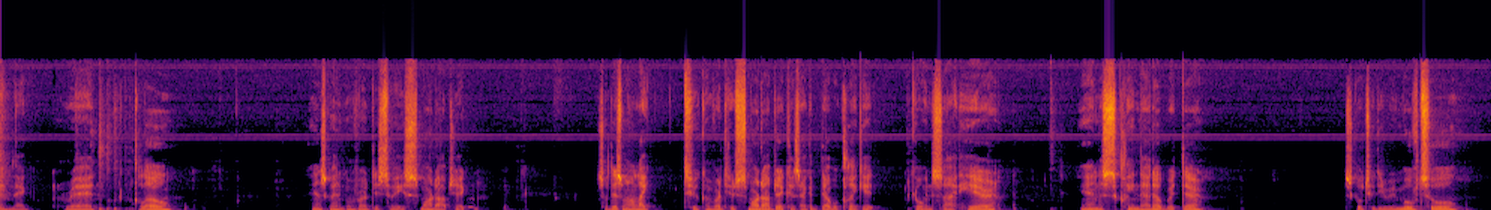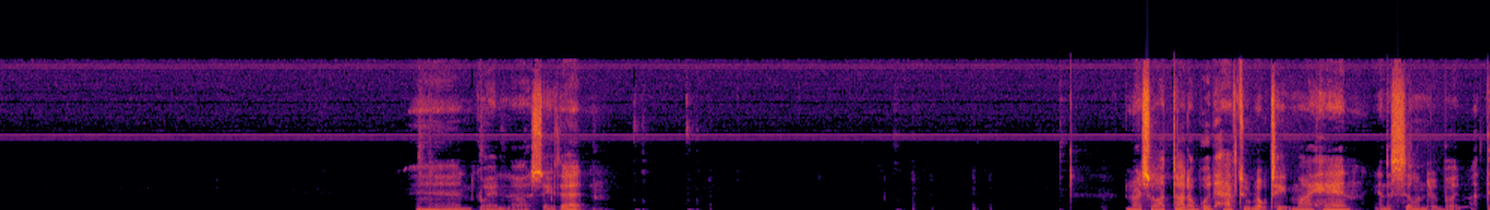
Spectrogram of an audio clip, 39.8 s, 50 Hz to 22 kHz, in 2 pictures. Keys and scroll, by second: 1.2 space, 13.1 space, 25.3 space, 26.7 ctrl+s, 27.7 ctrl+w, 31.7 space.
